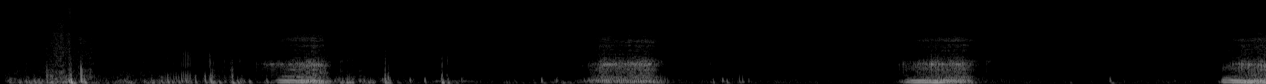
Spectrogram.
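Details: Adult man (father) snoring, recorded in 2019: loud, low rattling snores about every three seconds, roughly 19 a minute, with quiet pauses between; adult snoring during sleep.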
